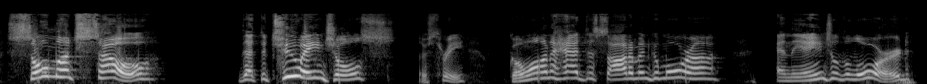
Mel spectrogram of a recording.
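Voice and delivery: rising to loud, high preaching at full force; a preacher driving home that it was never about the tea. Acted. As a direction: drive the point home from the pulpit. Preaching builds again.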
